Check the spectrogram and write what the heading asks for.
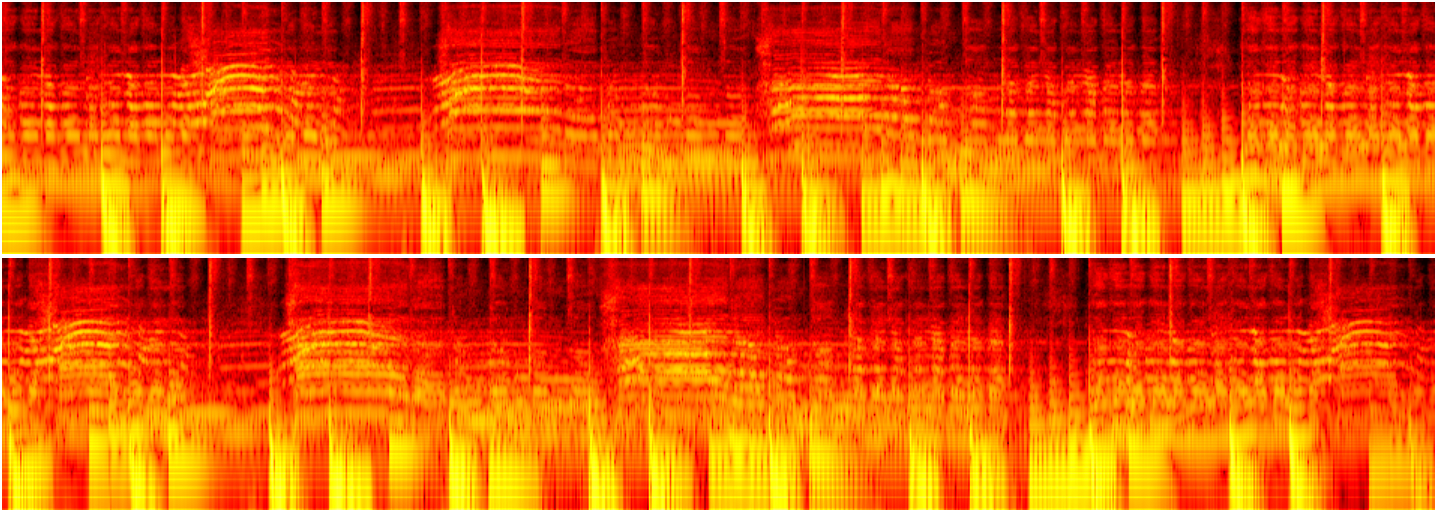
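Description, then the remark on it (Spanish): A cat's meows recur every few seconds, woven into a loud, steady song with a thumping beat, the sliding meow calls riding on top of the music like a melody. “Esta canción de fondo fue pura creatividad, talento y felicidad. Junto al lado de un, gatito, se los dejo.”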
